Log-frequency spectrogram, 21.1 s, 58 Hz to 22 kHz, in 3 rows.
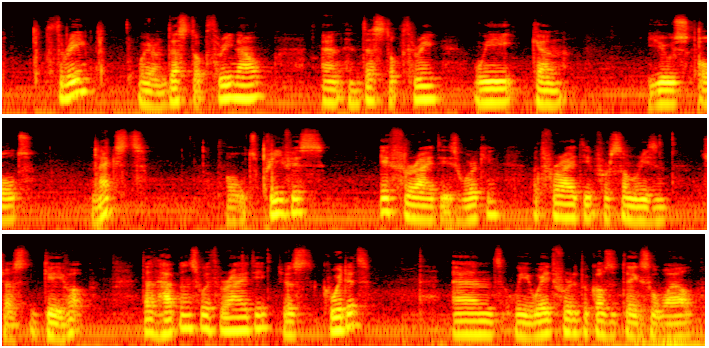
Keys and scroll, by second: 0.3 super+", 8.0 alt+n, 9.7 alt+p.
